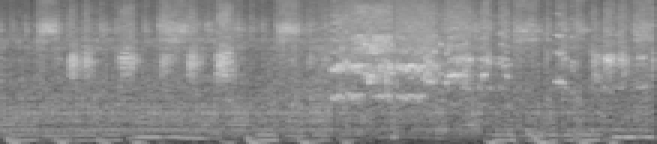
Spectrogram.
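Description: Film background music with a steady drum beat; about two seconds in, a motorcycle skid, a screech lasting about a second.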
